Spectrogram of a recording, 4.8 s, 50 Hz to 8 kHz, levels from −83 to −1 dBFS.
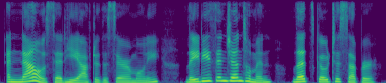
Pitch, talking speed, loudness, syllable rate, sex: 215 Hz, 175 wpm, -20 LUFS, 5.4 syllables/s, female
